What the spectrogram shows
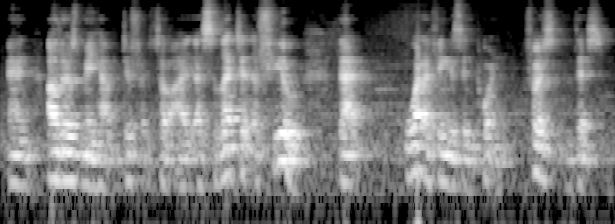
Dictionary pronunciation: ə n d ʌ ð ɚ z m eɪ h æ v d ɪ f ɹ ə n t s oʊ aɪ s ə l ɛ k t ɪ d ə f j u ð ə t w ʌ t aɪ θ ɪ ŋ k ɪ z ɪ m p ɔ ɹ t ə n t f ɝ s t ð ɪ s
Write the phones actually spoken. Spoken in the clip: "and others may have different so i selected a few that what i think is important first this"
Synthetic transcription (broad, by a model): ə n ʌ ð ɚ z m eɪ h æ v d ɪ f ɹ ə n t s oʊ aɪ s ə l ɛ k t ɪ d ə f j u ð ə t w ʌ t aɪ θ ɪ ŋ k ɪ z ɪ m p ɔ ɹ t n t f ɝ s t ð ɪ s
